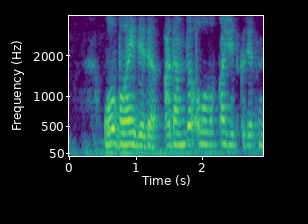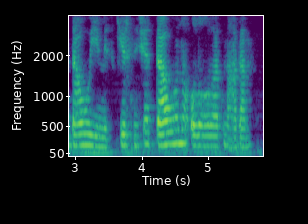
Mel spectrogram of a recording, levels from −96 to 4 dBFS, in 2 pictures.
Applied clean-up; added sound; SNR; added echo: none; none; none; reverberation time 0.4 s.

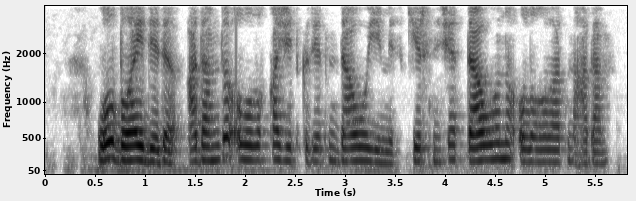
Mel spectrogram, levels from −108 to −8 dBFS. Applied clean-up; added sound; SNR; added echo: none; none; none; none.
